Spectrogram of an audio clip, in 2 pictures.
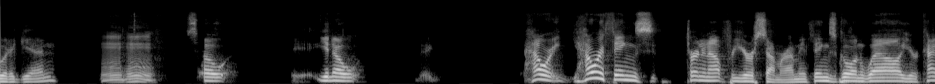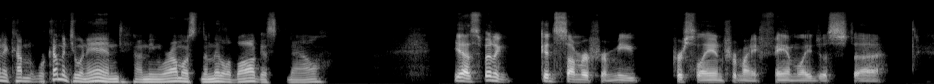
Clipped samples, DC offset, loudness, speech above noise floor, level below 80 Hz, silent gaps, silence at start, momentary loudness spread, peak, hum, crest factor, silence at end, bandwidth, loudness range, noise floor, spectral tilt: under 0.1%; under 0.1%; -19 LUFS; 59 dB; -52 dBFS; none; 0 s; 13 LU; -2 dBFS; none; 18 dB; 0.5 s; 12.5 kHz; 5 LU; -77 dBFS; -5.5 dB/octave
